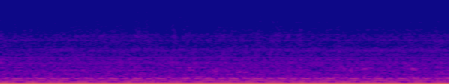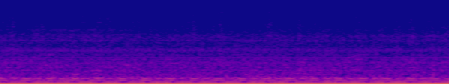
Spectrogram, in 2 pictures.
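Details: A steady low mechanical hum fills an indoor room, like a fan or engine droning without change.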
